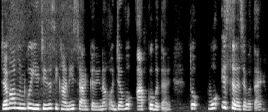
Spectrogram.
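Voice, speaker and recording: A woman's voice: high voice, a little mellow. A woman teaching phonics to parents of young children, carefully sounding out each letter. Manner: slow, drawn-out demonstration of letter sounds. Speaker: pre-primary teacher.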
